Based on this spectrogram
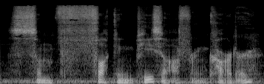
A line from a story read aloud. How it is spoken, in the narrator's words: I mumble to the darkness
